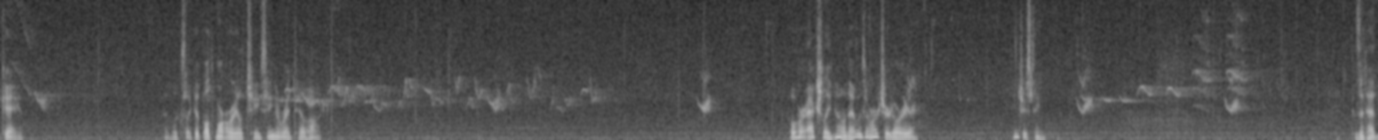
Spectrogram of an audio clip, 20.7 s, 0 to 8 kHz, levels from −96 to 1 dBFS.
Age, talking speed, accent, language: 50-69, 70 wpm, American, English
